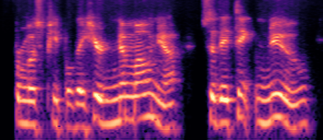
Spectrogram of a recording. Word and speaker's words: pneumonia: most people they hear pneumonia so they think new n e and you can often see it spelled any W uh as opposed to p n e u knew that that p is silent so spelling becomes an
